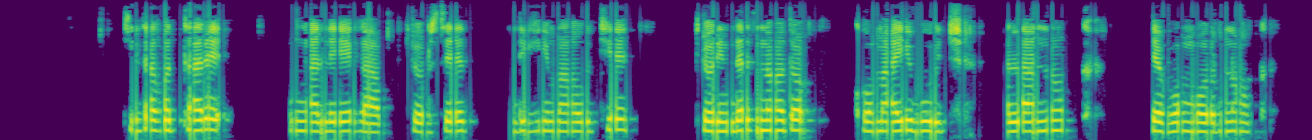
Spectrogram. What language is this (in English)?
Kalenjin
